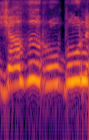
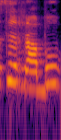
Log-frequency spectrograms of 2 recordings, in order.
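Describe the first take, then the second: First: The second vowel is 'u'. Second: The second vowel is 'a'. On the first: "यजरुबू नहीं है" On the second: "यजराबू भी नहीं है"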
